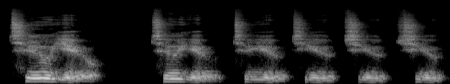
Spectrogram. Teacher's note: we start out with the hard T sound in to, but as we add the y sound from you, we are slowly pulling the t sound back to the palatal region in order to make a ch sound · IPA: /t/→/tʃ/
